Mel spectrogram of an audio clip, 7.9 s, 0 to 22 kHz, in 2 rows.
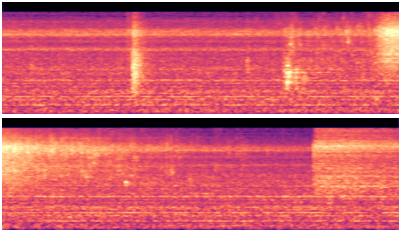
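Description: Metro-North M3 railcar's stainless-steel chemical toilet flushing. Two sharp clicks come from the flush mechanism, then blue flushing fluid rushes into the bowl with a short hiss about four seconds in, and a second hiss starts near the end, all over a steady hum.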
